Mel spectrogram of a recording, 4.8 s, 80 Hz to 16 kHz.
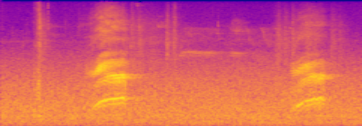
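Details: Andean cock-of-the-rock, Peru's national bird, at a courtship lek in Manu National Park, Peru, giving two loud, harsh, nasal squawks with a slight upward twist, about 2.5 seconds apart, over a faint high thin tone and soft hiss.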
